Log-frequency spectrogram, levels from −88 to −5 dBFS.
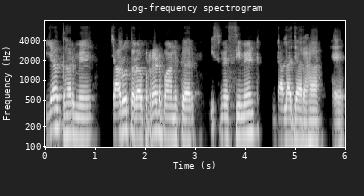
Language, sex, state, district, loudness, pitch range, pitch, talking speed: Hindi, male, Uttar Pradesh, Etah, -15 LUFS, 130-150 Hz, 140 Hz, 130 wpm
